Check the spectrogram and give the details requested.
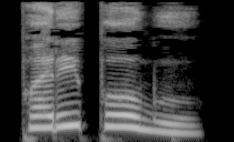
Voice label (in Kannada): "ಪರಿಪಾಕ", Kannada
